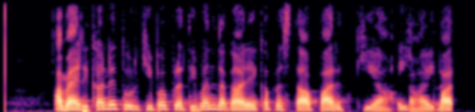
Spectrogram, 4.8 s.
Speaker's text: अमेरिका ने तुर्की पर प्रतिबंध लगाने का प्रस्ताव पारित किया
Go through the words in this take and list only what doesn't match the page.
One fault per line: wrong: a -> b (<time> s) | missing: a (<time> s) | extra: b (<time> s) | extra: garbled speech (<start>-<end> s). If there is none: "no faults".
extra: garbled speech (4.0-4.5 s)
